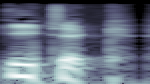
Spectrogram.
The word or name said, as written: etic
